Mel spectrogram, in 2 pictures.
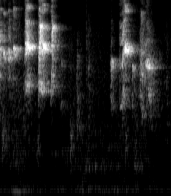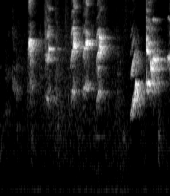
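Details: Busy cockatiel chatter: quick, scratchy chirps and squawks tumbling out several per second, ending in a rising call, with a faint hum behind.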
